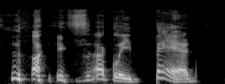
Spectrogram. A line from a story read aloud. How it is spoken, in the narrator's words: he boomed between laughs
